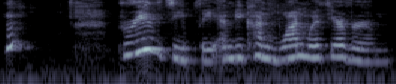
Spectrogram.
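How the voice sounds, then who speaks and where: A woman's voice: sits high, sing-song, measured pace, warm tone. A woman voicing a soothing new-age therapist in a storybook, instructing as in a guided meditation.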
